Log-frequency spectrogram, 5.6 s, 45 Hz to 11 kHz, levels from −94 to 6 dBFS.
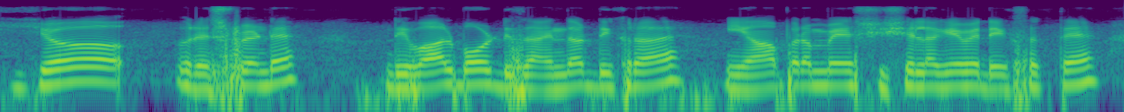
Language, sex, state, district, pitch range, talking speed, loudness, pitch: Hindi, male, Uttar Pradesh, Lucknow, 150-175 Hz, 200 wpm, -14 LUFS, 165 Hz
